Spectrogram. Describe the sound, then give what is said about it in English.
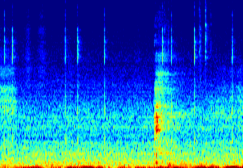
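Soft computer mouse clicks from someone editing in software, a scattered series of short, faint ticks spread across the stretch over a low background hiss, with no talking. “I think it's you gotta click and hold, you gotta click it.”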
